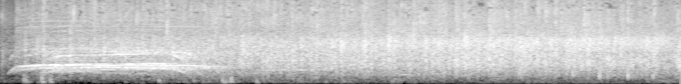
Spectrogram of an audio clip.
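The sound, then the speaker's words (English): An audience breaks into steady, loud applause for the presenters of a Tazbot talk, holding for about seven seconds, with a couple of sustained whoops or whistles rising over the clapping in the first two seconds. “Let's give it up.”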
